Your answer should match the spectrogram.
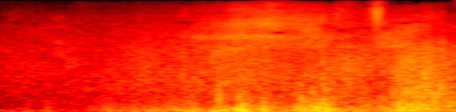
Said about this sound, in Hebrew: איזה רוח, יאללה, נכון? אני בסרט של רוחות. נכון.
